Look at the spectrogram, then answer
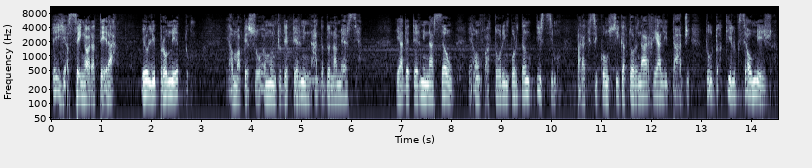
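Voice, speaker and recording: Man playing a hoarse, sly old sorceress. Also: medium pitch, steady tone, moderate pace, slight background noise, close to an everyday voice. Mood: assured, persuasive. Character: elderly, sly, obliging female sorceress. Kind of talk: radio soap opera acting. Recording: dull lo-fi audio with music.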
